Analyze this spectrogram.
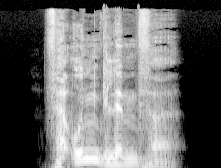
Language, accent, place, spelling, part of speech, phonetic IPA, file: German, Germany, Berlin, verunglimpfe, verb, [fɛɐ̯ˈʔʊnɡlɪmp͡fə], De-verunglimpfe.ogg
- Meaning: inflection of verunglimpfen: 1. first-person singular present 2. first/third-person singular subjunctive I 3. singular imperative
